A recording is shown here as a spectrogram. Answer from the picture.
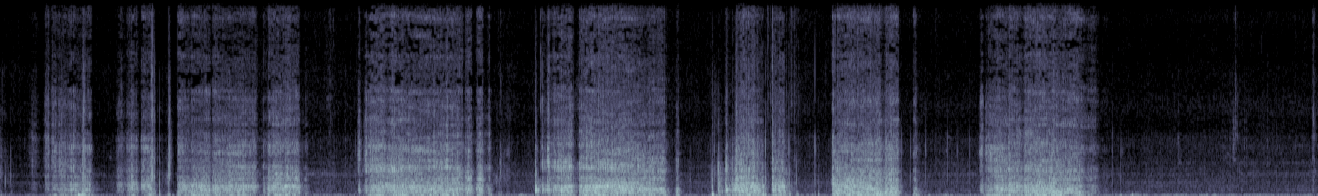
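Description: Big spoon scraping thick, flaky frost build-up off a freezer wall: a series of long, loud scraping strokes, each lasting a second or so, with short pauses between them.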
